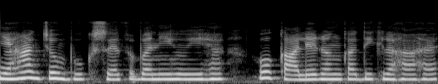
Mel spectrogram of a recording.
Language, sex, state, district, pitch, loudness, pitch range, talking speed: Hindi, female, Bihar, Katihar, 240 Hz, -14 LUFS, 240-255 Hz, 190 wpm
